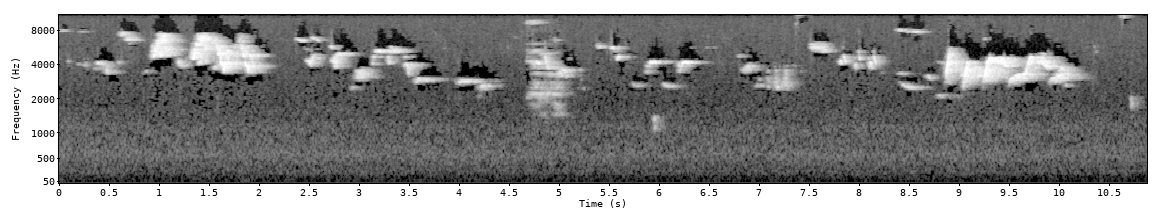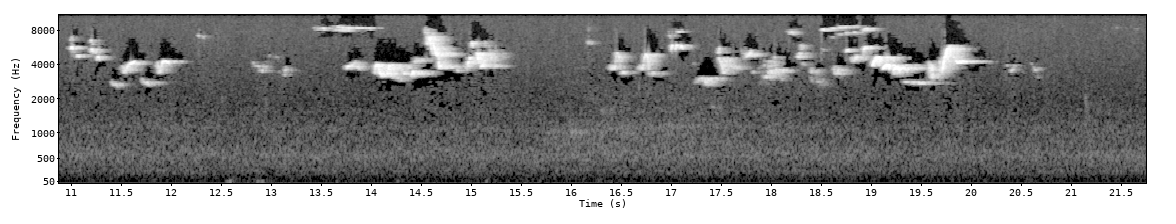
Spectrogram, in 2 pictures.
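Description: Songbirds chirping and singing: a busy run of short, high chirps and trills, one after another, with brief pauses.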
